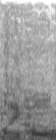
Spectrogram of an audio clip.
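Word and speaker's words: Mycole: That's Michael. It's spelled M-Y-C-O-L-E.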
